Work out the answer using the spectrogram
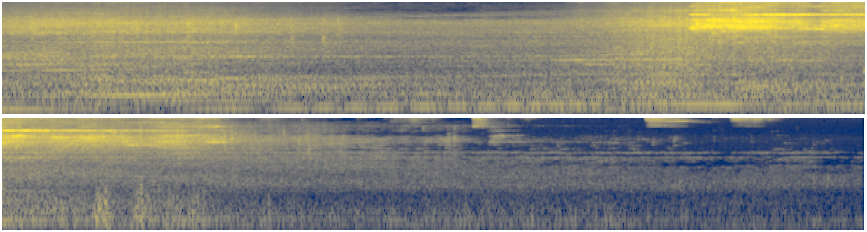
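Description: Two-car Stadler diesel multiple-unit light rail train pulling away past the platform: a low diesel engine drone and wheels rolling on the rails. A high-pitched wheel squeal comes as the cars pass, about six to ten seconds in, and then the sound fades as the train recedes.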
